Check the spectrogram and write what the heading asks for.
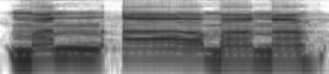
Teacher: মিমের মধ্যে টান দিব না, হামজায়ের মধ্যে খারা জবরের কারণে এক আলিফ টান দিব।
